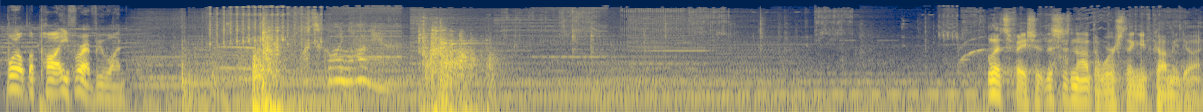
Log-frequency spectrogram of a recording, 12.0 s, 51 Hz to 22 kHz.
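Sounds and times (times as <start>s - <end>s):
mechanical whirring: 1.2s - 12.0s
metal parts clicking and clanking: 4.2s - 5.1s.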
